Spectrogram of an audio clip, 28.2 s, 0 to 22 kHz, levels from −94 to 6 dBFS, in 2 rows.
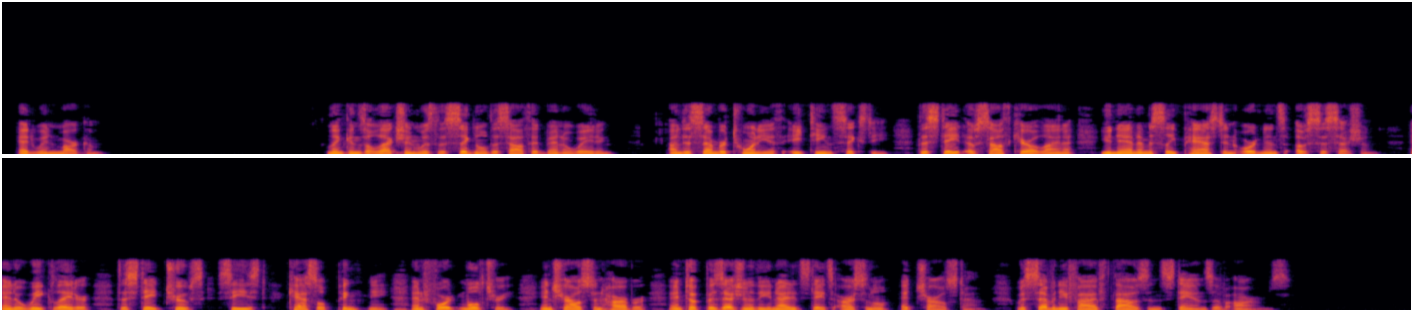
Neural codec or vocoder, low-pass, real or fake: vocoder, 22.05 kHz, 80 mel bands, Vocos; 7.2 kHz; fake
